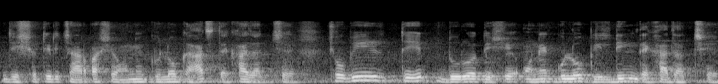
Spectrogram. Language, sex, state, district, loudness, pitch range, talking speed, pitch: Bengali, male, Assam, Kamrup Metropolitan, -14 LUFS, 115-130 Hz, 100 wpm, 120 Hz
